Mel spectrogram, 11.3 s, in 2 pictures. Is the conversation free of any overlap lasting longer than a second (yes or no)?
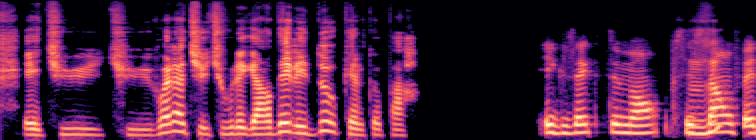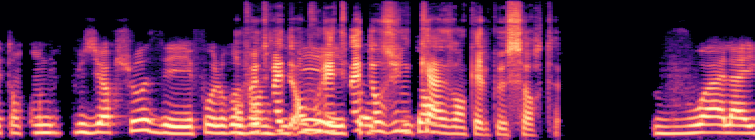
no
